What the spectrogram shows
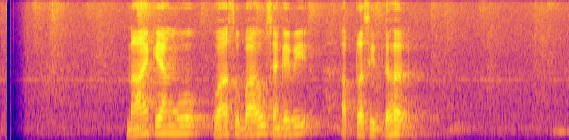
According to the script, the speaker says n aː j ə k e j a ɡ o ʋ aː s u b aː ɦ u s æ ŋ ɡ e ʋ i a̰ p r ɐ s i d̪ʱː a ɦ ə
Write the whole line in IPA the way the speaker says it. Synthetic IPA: n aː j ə k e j a ŋ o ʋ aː s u b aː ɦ u s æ ŋ ɡ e ʋ i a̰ p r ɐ s i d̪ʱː ə ɦ ə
